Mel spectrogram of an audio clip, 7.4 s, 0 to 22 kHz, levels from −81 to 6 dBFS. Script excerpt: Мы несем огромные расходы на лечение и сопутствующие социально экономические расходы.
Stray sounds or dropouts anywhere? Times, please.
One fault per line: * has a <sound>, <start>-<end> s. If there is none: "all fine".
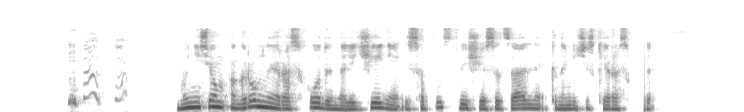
* has a laugh, 0.7-1.3 s
* has a dropout, 6.3-6.5 s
